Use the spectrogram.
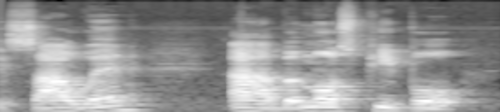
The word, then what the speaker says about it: Samhain: never confirmed this probably uh how do you pronounce it correctly sawwin uh but most people mispronounce it as uh samhain was where he gets his name but uh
